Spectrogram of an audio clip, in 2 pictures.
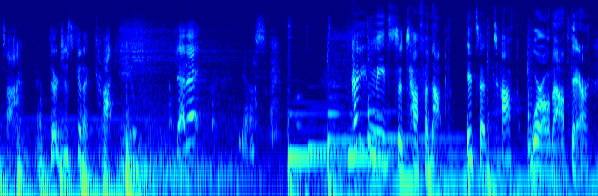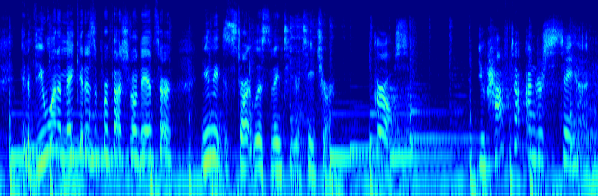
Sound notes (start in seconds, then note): none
